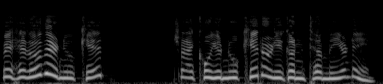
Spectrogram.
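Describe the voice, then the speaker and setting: Man doing a young Irish schoolgirl, high-pitched, forthright, friendly, radio comedy, dry sound. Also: fast talker, a little mellow, no echo. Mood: friendly, chatty. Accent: Irish, put on. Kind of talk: improvised old-time radio comedy play.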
